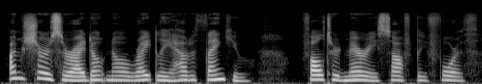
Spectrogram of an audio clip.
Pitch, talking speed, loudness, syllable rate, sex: 200 Hz, 185 wpm, -18 LUFS, 4.8 syllables/s, female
